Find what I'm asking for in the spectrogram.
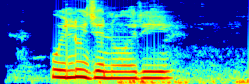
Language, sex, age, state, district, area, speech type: Santali, female, 18-30, Jharkhand, Seraikela Kharsawan, rural, spontaneous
